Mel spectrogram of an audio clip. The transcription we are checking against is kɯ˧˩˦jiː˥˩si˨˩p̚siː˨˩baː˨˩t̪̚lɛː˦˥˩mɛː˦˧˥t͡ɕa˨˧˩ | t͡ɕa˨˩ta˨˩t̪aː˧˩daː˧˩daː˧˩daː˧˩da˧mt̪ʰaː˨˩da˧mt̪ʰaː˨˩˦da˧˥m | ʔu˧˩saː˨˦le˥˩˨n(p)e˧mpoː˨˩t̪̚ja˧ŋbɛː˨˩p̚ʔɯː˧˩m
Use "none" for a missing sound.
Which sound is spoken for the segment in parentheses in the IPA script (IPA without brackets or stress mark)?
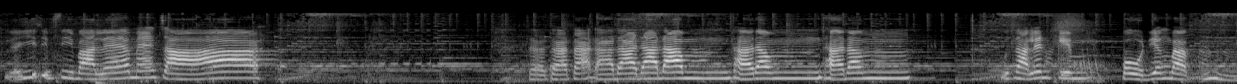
k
